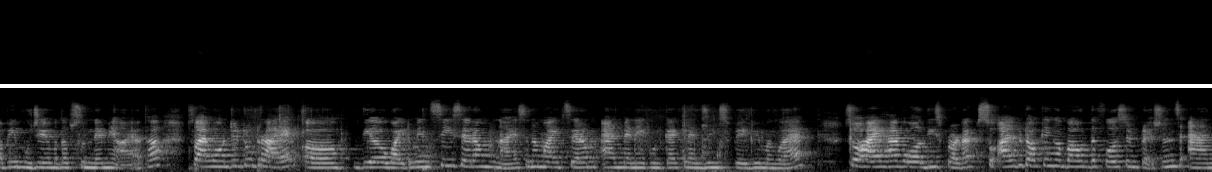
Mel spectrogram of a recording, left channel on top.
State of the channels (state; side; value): silent; left; 59 dB below the other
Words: मुझे सुनने में आया था. So I wanted to try their vitamin C serum, niacinamide serum and मैंने एक उनका क्लेंजिंग स्प्रे भी मंगवाया है. So I have all these products. So I'll be talking about the first impressions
